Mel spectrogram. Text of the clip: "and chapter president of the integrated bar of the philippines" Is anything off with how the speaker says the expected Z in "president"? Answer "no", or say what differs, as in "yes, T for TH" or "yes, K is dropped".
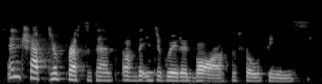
yes, S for Z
